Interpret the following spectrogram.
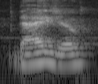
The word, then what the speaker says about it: Diageo: Hey Zeke, how do you pronounce Diageo again? Diageo.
